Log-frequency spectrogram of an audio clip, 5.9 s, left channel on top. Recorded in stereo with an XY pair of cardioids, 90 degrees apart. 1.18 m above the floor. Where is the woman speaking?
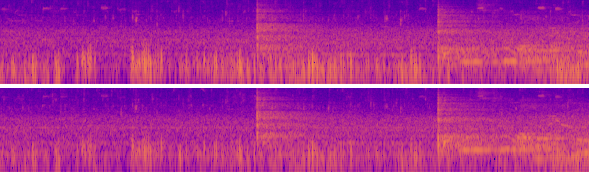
20° right, 1.8 m.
